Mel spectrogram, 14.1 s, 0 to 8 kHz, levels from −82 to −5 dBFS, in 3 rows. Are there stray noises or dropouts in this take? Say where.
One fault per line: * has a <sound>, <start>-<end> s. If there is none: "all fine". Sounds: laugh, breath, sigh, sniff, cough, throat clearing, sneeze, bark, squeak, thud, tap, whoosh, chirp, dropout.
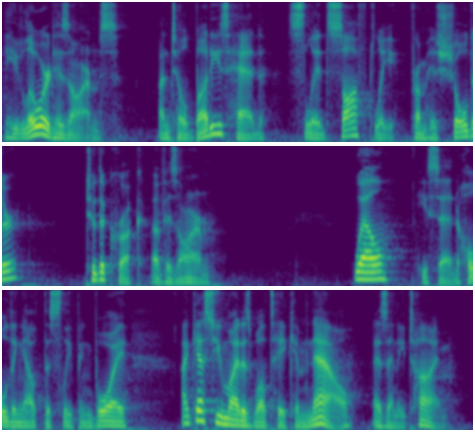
all fine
